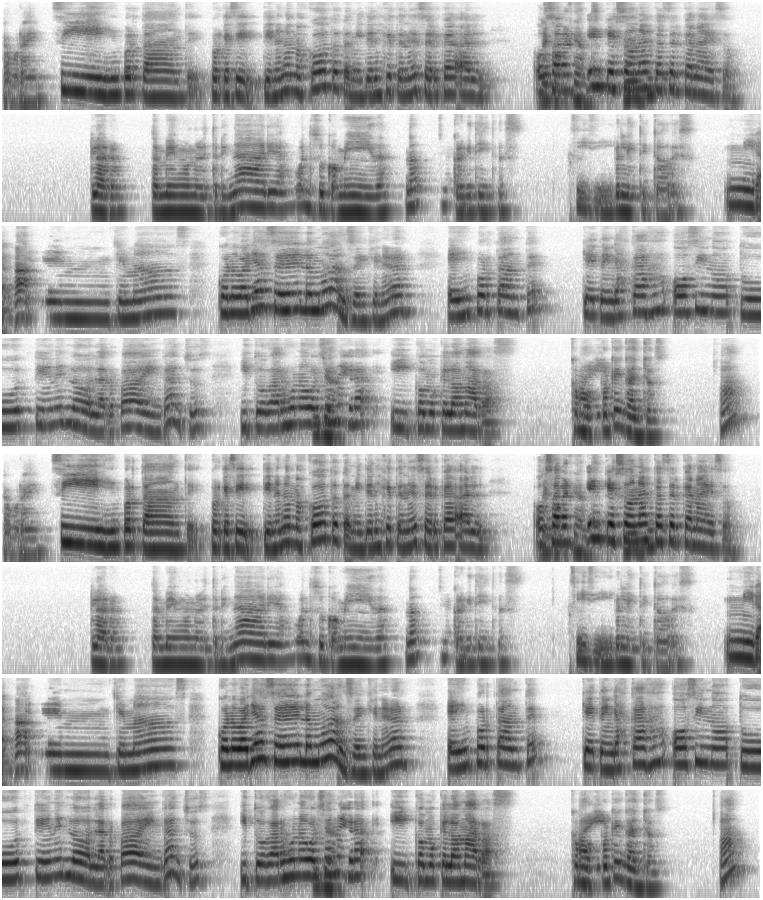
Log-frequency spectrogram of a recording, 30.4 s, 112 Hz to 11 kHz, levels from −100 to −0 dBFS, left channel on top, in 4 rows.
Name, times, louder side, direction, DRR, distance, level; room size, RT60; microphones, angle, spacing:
voice 1, 0.0-0.4 5.4-5.9 6.2-6.6 8.5-8.8 9.1-11.8 12.1-12.7 13.7-14.5 15.3-15.5 25.9-26.1 28.5-29.4, left 1 dB, 10° left, 0.7 m, -26 dB
voice 2, 0.6-4.9 5.3-7.3 12.2-12.3 13.3-13.7 14.8-15.3 15.6-17.0 17.3-19.3 19.6-20.6 21.0-24.8 25.2-27.8 28.5-28.8 29.9-30.2, right 4 dB, 55° right, 0.5 m, -22 dB
6.0 x 3.2 x 5.2 m
head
